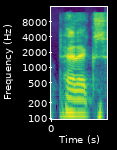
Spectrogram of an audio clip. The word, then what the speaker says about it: Penix: Penix, how do you pronounce it? – Penix.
